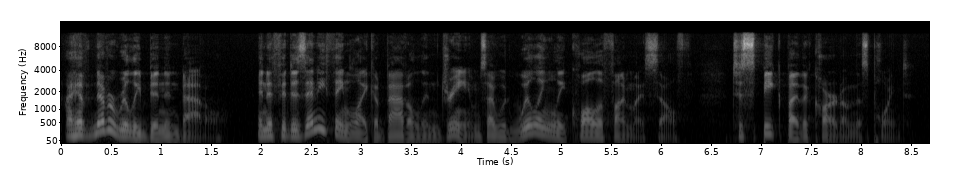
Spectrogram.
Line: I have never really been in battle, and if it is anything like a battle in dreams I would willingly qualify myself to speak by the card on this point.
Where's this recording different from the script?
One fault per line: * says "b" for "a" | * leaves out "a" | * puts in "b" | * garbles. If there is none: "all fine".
all fine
